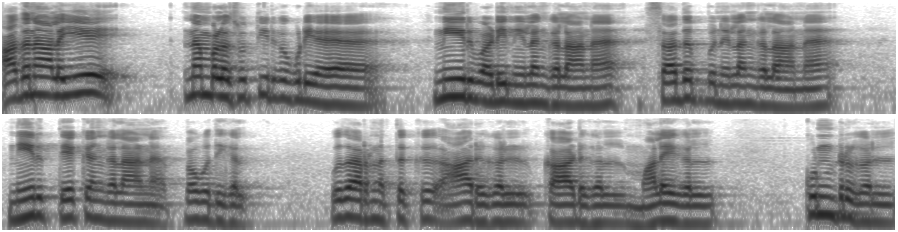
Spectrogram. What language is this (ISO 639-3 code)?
tam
